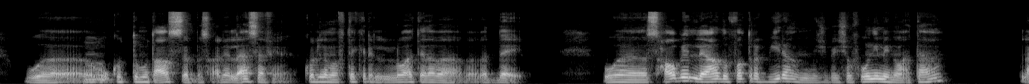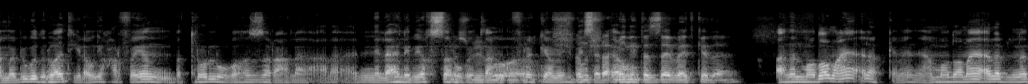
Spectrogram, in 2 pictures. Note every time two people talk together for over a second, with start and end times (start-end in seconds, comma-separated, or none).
14.7-16.6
